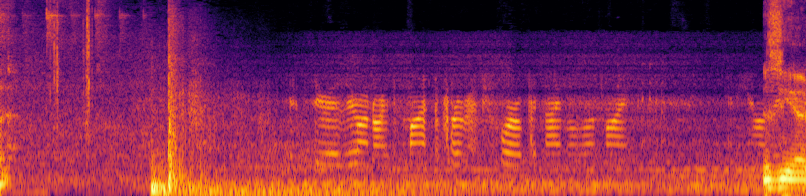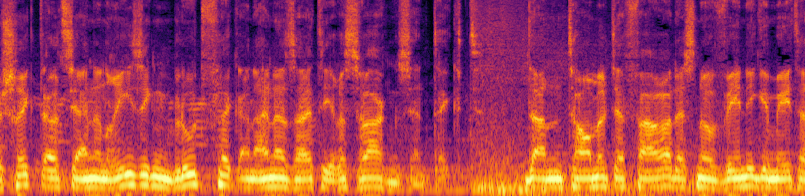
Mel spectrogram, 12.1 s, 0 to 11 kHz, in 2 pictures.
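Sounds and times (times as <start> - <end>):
loud gunshot: 1.1 - 2.1.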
